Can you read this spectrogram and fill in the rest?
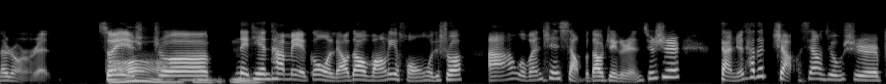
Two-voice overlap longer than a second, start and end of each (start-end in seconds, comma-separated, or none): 1.0-2.6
